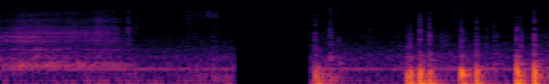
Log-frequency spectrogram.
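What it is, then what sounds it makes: Hollow hard-shell plastic suitcase. A large, hollow, beige hard-shell plastic suitcase is tapped with fingertips on its shell and edge. After a faint low rustle and a brief silence, a run of soft, deep, hollow knocks grows into several louder, sharper taps that stop quickly.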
